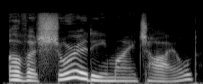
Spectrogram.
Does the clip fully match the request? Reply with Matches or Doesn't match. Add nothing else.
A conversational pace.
Matches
